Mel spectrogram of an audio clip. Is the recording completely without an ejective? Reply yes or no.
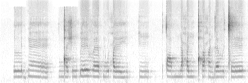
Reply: yes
